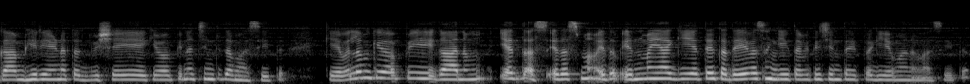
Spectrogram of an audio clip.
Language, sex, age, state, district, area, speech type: Sanskrit, female, 18-30, Karnataka, Chikkaballapur, rural, spontaneous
